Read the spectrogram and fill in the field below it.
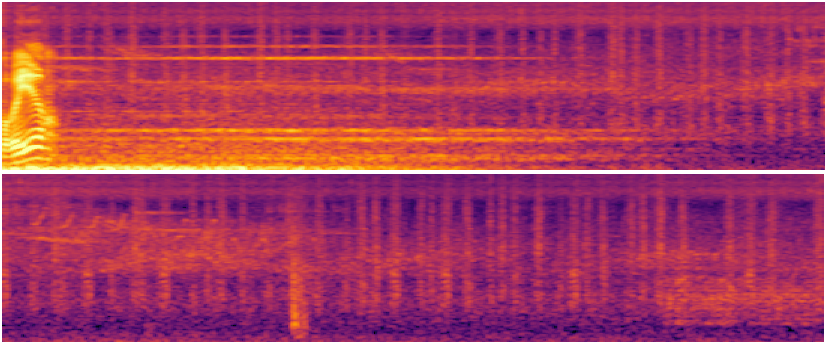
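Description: Paws patter softly over grass.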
